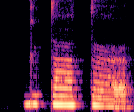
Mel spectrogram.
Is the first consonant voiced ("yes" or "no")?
yes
